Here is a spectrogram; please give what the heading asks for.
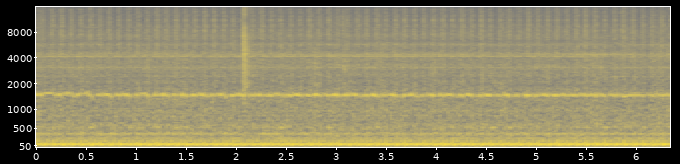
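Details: GE washer: loud steady drone with a regular knock about two to three times a second; gearbox suspected and replaced first, but fault was the drive motor with internal speed-control actuator, which later broke apart and failed.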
